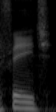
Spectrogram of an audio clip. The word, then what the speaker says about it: Feige: Is it Feige or Feige? – It's Feige. It's like that yogurt, no one else to pronounce it.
